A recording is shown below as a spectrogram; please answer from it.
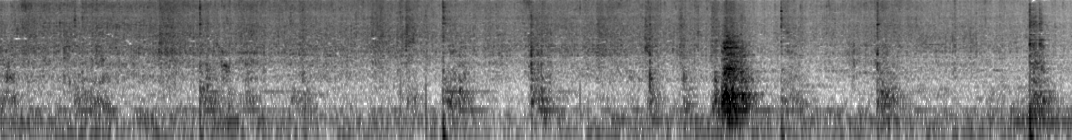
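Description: Chowmein noodles tossed into a pan and frying over a low gas flame, a steady sizzle with repeated stirring scrapes and occasional sharp clatters.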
